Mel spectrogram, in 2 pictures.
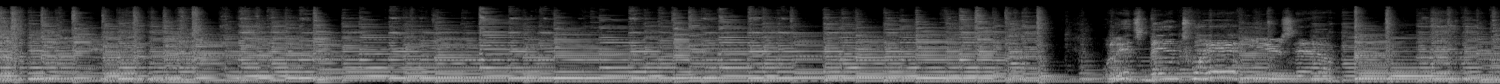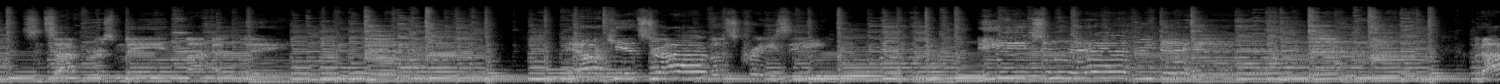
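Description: Steel-string acoustic guitar strummed steadily as song accompaniment. After a brief dip about ten seconds in, a man's singing voice joins over the strumming.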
